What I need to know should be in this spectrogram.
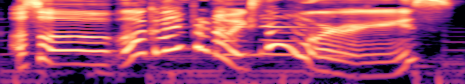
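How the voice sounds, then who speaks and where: A woman's voice: high-pitched, wildly swooping pitch, normal speed. A young woman from West Germany with a German accent, chatting casually and rambling with many fillers on a stream, music playing behind her. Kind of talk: casual chat.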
